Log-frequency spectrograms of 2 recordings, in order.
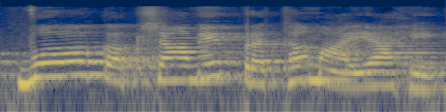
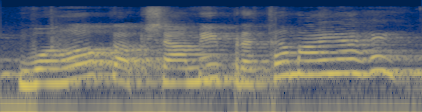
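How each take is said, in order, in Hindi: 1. यह सादे कथन की तरह बोला जाता है, स्वर गिरता है। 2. यह प्रश्न की तरह बोला जाता है, स्वर उठता है। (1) "सरल वाक्य लिखा है और आगे फुल स्टॉप दिया है" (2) "सवाल के रूप में"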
